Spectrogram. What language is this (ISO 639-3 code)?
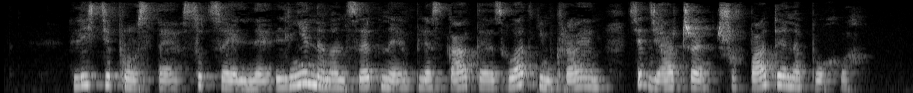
bel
